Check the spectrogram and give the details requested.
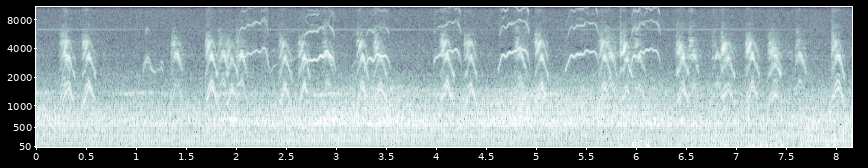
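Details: An eagle at the Decorah nest on 30 March 2015; the mother's outburst startles both eaglets. Rapid, high chittering notes with up-and-down slurs pour out continuously over a loud steady background rumble.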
